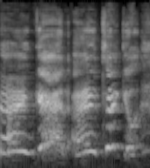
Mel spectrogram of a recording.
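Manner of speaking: mock loud, very high tearful crying, childlike protesting tone. Retelling a classmate denying taking the game: imitating a crying kid. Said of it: "Now he starting to cry like".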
